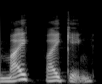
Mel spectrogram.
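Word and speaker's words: Meik Wiking: how to create and remember happy Moments by Mike Viking and that is spelled m-e-i-k w-i-k-i-n-g he wrote a couple of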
